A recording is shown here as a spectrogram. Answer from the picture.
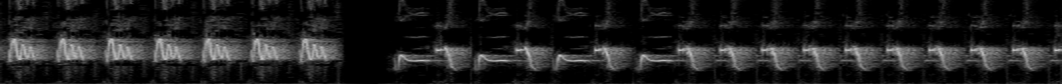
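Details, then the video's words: Bar-winged prinia song: strong high chirps, a short gap, then a faster string of sharp, slightly downslurred notes, repeated evenly to the end. "Suara Burung Ciblek Perenjak"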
